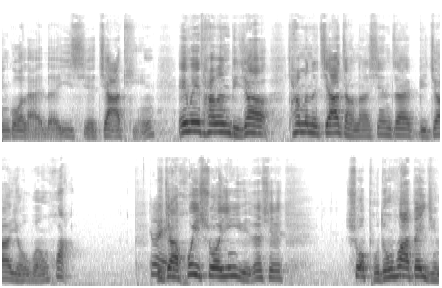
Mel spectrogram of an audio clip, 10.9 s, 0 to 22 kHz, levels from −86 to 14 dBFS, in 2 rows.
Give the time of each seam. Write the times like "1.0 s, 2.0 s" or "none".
none

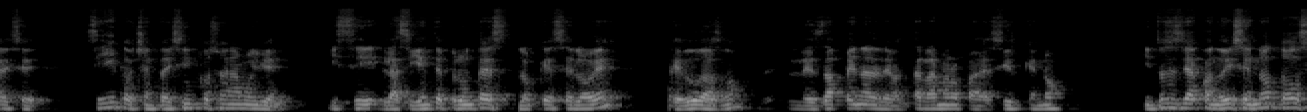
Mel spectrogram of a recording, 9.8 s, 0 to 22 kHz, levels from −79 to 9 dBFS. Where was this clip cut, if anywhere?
0.9 s, 2.4 s, 3.9 s, 5.0 s

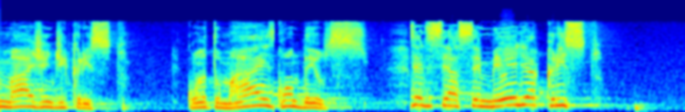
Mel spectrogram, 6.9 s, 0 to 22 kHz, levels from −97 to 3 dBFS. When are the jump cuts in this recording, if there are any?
1.7 s, 2.7 s, 4.1 s, 5.4 s

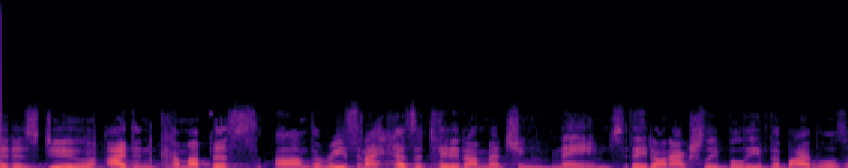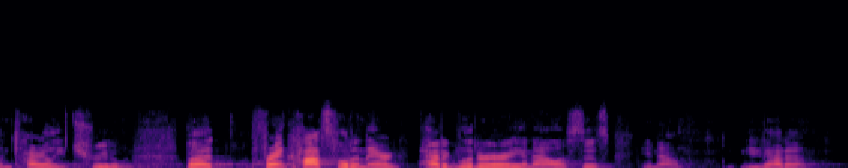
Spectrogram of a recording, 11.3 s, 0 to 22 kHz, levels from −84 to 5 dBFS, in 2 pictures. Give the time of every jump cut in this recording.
1.4 s, 3.7 s, 4.2 s, 7.3 s, 8.3 s, 8.7 s, 9.7 s

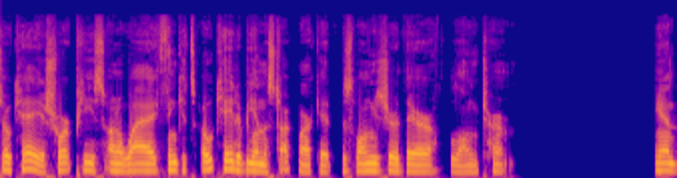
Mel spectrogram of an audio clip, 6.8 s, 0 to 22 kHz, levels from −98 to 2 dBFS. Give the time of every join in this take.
none

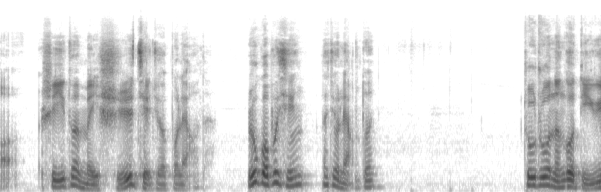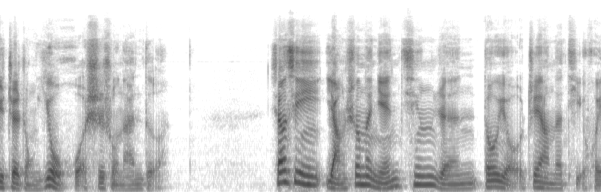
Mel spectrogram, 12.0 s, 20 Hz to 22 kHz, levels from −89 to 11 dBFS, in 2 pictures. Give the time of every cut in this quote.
none

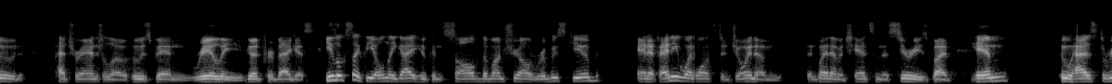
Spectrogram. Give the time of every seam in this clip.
2.4 s, 3.2 s, 6.1 s, 6.9 s, 8.2 s, 9.7 s

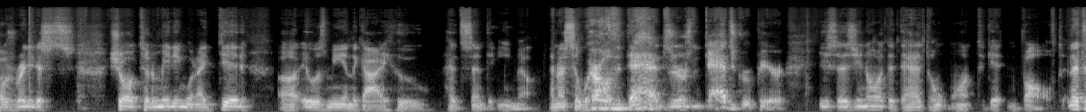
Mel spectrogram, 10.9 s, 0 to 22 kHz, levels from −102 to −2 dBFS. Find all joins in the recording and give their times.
5.4 s, 9.2 s

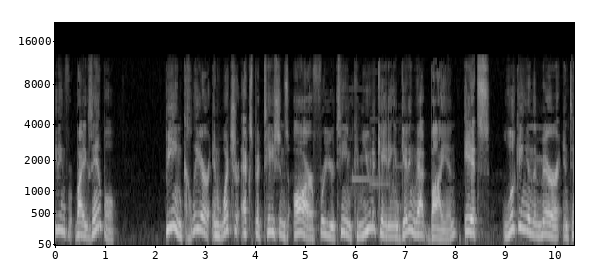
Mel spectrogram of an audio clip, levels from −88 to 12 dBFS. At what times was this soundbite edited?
8.1 s

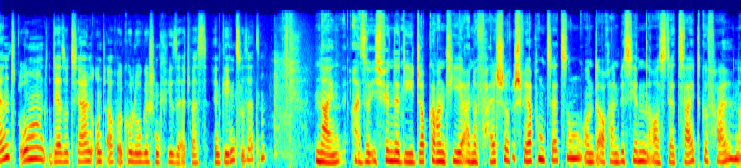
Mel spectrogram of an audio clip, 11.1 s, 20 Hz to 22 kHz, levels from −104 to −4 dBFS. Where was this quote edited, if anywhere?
none

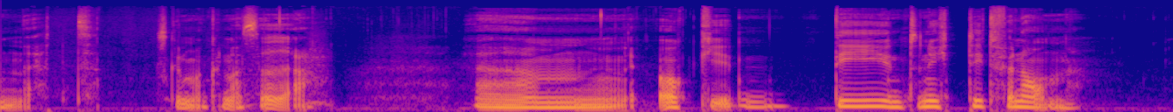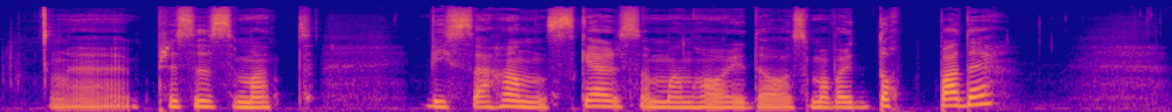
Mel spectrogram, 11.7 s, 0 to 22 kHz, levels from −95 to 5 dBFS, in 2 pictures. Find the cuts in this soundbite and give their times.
none

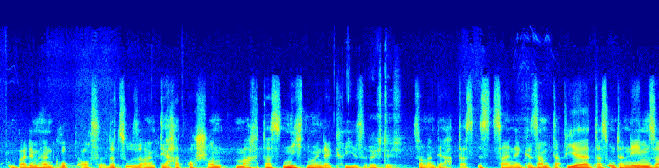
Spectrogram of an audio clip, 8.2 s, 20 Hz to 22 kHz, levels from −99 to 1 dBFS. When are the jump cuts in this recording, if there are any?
0.9 s, 1.9 s, 2.3 s, 3.8 s, 5.6 s, 7.0 s

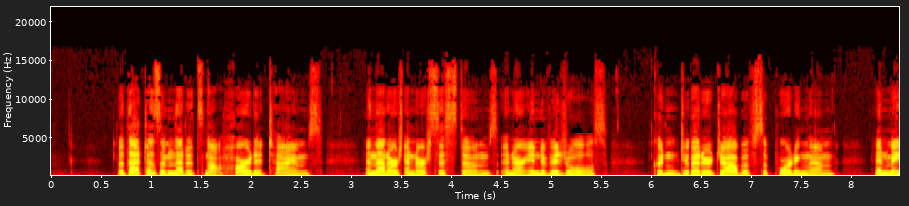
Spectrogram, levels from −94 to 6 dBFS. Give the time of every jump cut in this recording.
1.2 s, 3.5 s, 6.4 s

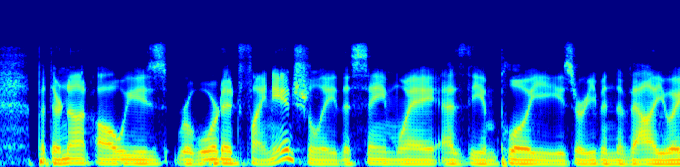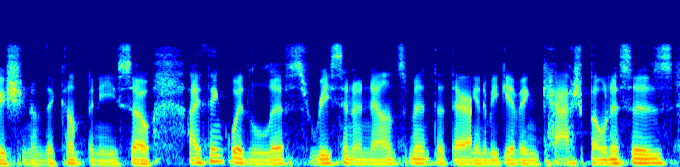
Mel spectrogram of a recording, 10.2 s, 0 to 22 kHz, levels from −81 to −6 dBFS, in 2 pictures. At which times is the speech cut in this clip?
8.6 s

